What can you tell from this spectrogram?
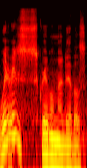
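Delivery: usual speaking voice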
